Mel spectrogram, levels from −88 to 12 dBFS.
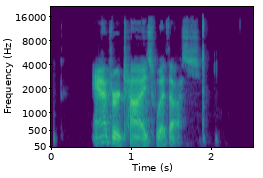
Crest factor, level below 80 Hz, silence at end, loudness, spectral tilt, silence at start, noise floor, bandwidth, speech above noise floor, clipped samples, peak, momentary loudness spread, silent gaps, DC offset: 20 dB; -62 dBFS; 0.7 s; -19 LUFS; -2.5 dB/octave; 0.5 s; -58 dBFS; 16 kHz; 38 dB; under 0.1%; -2 dBFS; 12 LU; none; under 0.1%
